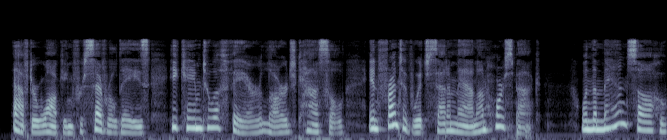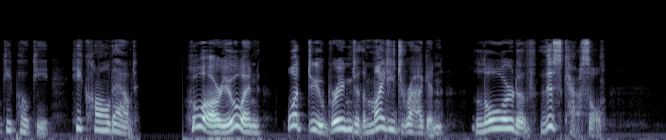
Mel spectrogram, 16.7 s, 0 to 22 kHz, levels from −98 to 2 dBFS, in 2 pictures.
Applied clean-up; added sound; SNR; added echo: none; none; none; none.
